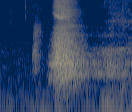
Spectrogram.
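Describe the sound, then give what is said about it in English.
A person takes a single deep breath in, a soft airy inhale that swells and fades in under a second against quiet background noise. “Take a deep breath in.”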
